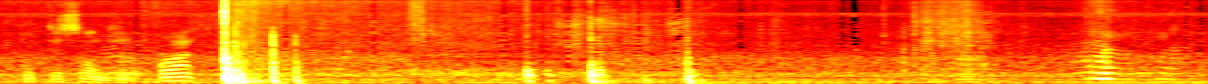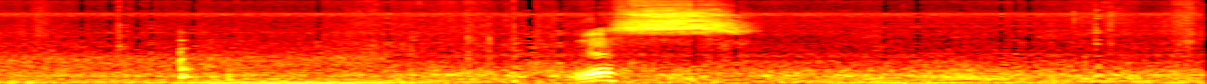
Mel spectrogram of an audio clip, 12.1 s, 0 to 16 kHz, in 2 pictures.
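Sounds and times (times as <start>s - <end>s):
honeybees buzzing: 0.0s - 6.5s
hive parts knocking: 1.1s - 1.8s.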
